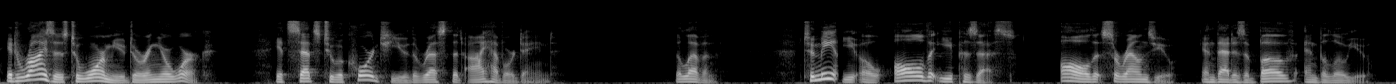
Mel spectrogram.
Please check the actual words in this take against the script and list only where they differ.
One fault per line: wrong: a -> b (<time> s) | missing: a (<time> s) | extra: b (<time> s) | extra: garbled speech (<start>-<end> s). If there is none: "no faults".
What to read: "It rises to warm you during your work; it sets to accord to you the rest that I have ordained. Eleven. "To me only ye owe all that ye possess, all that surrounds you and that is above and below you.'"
missing: only (8.3 s)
